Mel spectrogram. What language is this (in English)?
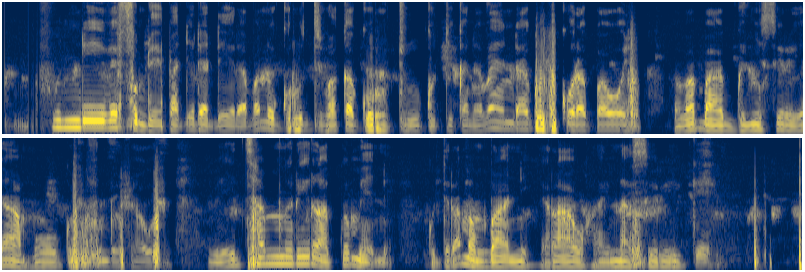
Ndau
